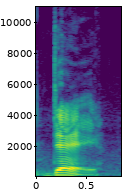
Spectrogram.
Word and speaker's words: dei: And the word that John uses here is the Greek word dei. We'd spell it D-E-I, kind of like the Latin word dei that means God, but it's the Greek word dei, and it can be translated as a necessity or an obedient response to a command.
